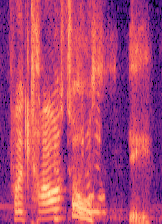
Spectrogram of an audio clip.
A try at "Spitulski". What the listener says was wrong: Spitulski. No, I'm pronouncing the S. Spitulski, like spit. Olski.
